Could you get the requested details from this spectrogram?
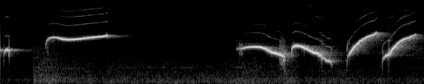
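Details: Lure song of a white-rumped shama, played so young spotted shamas respond and sing: long pure whistles, first a steady rising tone, then a pause and several downslurred and upswept clear whistles in quick succession.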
